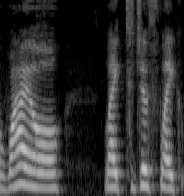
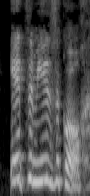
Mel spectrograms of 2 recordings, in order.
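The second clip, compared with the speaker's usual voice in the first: imitating her friend; 6 semitones higher, 6 dB louder than usual. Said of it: "she goes".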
